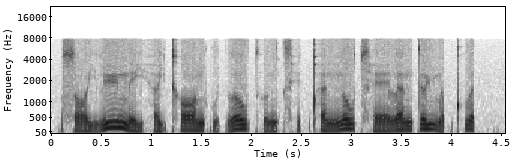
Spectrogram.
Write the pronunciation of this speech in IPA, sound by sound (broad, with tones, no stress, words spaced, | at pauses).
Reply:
sɔː˨˩jlyː˥ me˨jhɐ˨jkʰɔː˧nkʷɐ˨t̚ lo˥wt̪ʰʊ˨ŋ t͡sʰɪ˨˥k̚pʰɐ˧nn̪o˥wt͡sʰɛː˨˧ lɐ˥n t̪ɵ˥ɥmɐ˨p̚kʷʰɐ˥t̚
